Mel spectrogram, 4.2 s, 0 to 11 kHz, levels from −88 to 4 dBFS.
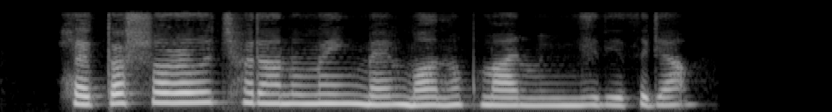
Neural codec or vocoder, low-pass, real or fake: codec, 16 kHz, 0.5 kbps, FunCodec, trained on Chinese and English, 25 frames a second; 7.2 kHz; fake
